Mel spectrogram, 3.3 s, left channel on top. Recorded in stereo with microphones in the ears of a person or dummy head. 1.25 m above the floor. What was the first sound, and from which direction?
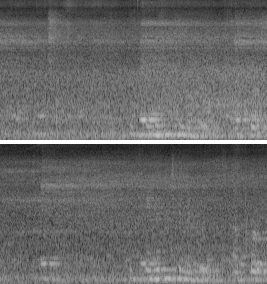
A woman speaking, 85° right.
